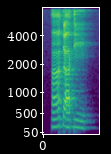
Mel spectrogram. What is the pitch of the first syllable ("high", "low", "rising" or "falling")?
rising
